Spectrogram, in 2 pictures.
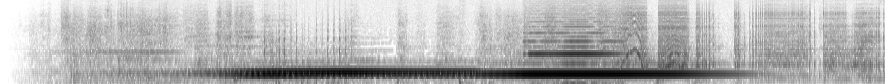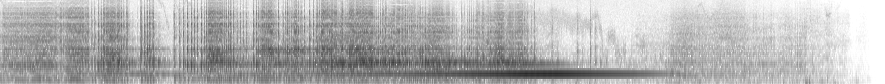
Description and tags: granulated plastic rub
unicel frotado con cable generando feedback, tiene un feedback más grave - medioso y un grano de unicel un poco más separado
